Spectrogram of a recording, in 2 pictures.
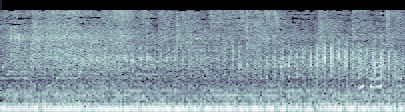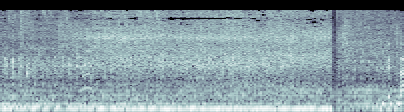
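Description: Loud, steady low rumble of wind buffeting the microphone over a hiss of open beach air and surf. It cuts off suddenly near the end.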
